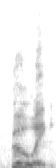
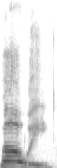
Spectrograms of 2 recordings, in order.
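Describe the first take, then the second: First: The first part sounds like 'boo'. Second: The first part rhymes with 'go'. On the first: This is how locals actually say it. The speaker calls it right. "but it's buoy" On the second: This is how the spelling suggests it. The speaker calls it wrong. "It's it's it's spelled Bowie"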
